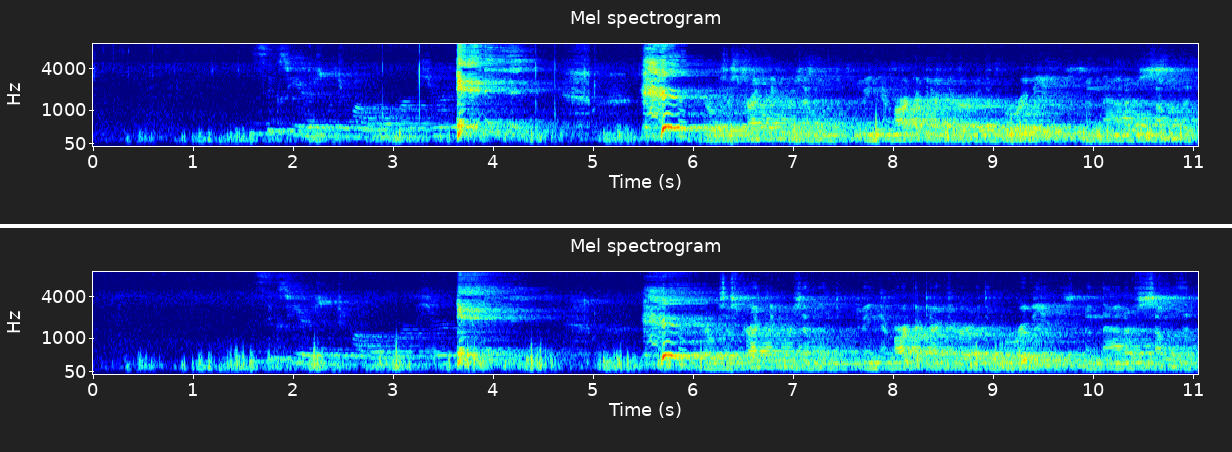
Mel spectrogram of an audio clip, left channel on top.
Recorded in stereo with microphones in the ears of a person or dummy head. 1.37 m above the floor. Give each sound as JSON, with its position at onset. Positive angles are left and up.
{"t": 1.6, "sound": "a woman speaking", "side_deg": -15, "distance_m": 9.5}
{"t": 3.6, "sound": "a gasp", "side_deg": 65, "distance_m": 0.9}
{"t": 6.1, "sound": "a man speaking", "side_deg": -90, "distance_m": 7.5}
